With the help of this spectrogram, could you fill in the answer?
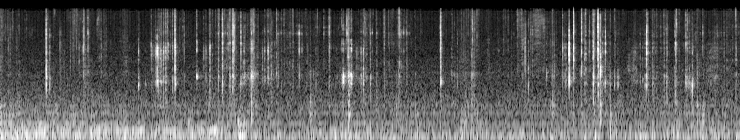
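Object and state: Dry bar soap.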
